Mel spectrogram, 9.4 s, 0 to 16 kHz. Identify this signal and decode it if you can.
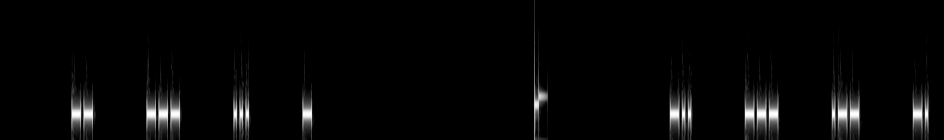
Morse code, heard as a keyed tone, about 40 wpm, spaced as for 14 wpm, 690 Hz. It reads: MOST DOWN
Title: 6x Character Spacing - Top 300 Words - 40wpm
